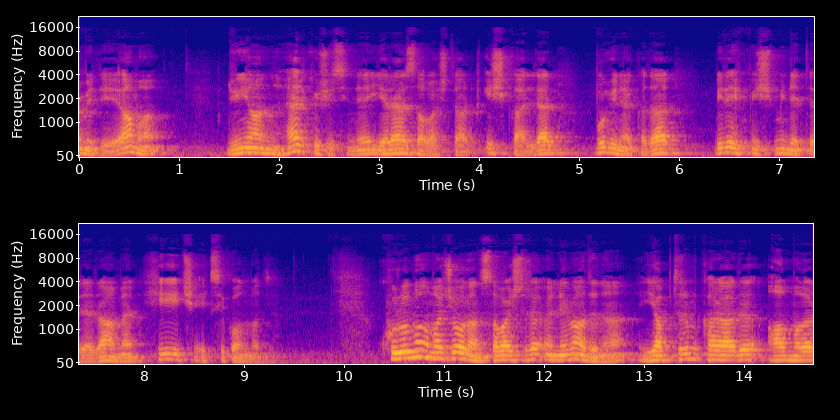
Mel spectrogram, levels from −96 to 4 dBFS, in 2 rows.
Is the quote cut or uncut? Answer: uncut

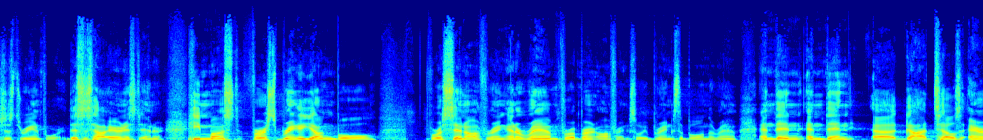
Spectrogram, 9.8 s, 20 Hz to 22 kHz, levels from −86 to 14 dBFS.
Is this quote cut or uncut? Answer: uncut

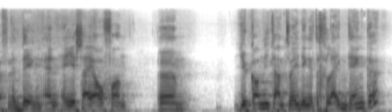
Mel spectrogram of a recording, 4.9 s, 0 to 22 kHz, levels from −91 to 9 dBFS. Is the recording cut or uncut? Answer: uncut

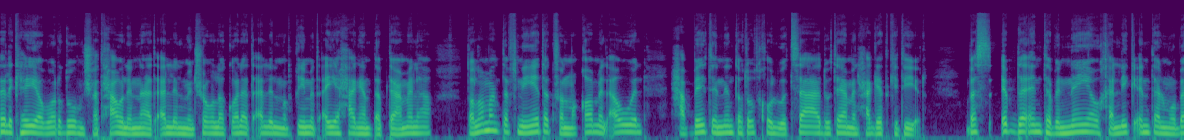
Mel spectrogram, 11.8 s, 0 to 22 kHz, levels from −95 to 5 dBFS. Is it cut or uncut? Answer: uncut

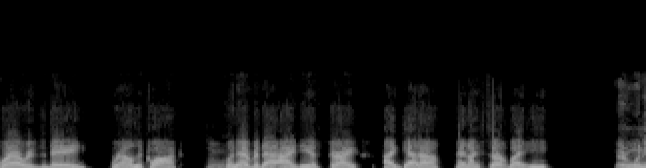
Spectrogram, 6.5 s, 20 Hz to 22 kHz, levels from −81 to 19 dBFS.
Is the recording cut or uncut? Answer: uncut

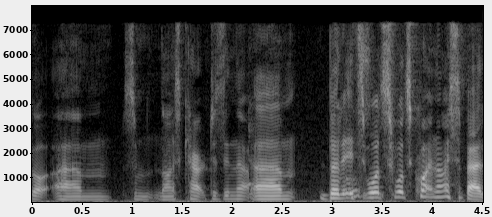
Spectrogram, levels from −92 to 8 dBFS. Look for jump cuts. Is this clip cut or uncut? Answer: cut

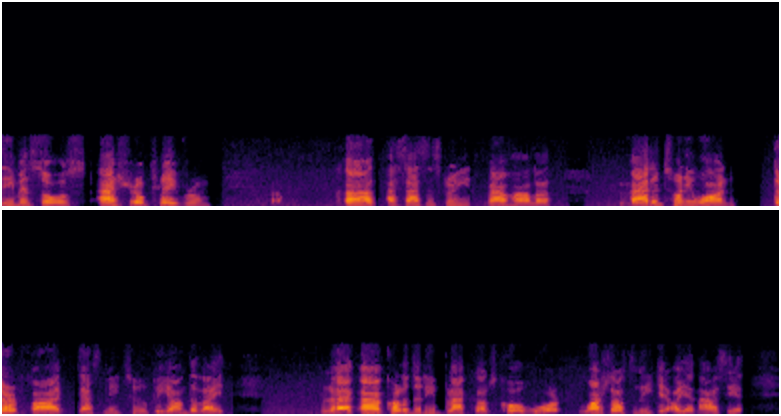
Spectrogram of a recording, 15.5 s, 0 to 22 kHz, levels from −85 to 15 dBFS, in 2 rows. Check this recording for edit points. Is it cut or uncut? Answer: cut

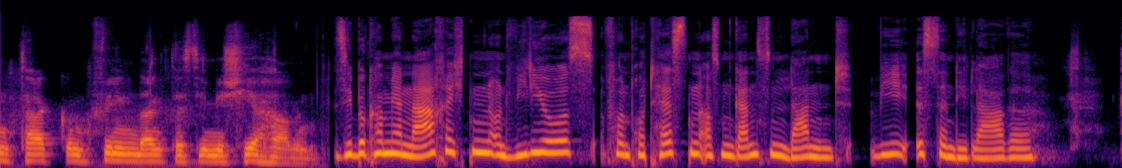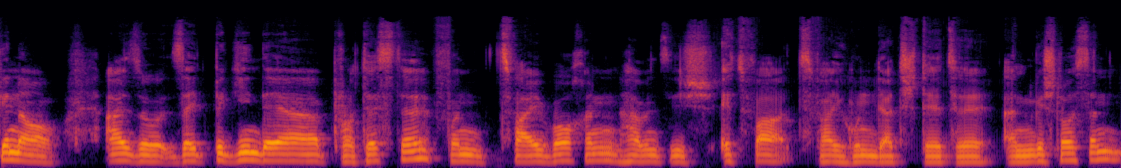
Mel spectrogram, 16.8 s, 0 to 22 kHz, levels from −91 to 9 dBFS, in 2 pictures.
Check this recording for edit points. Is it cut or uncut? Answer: cut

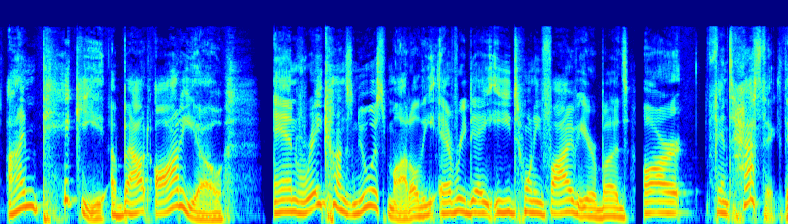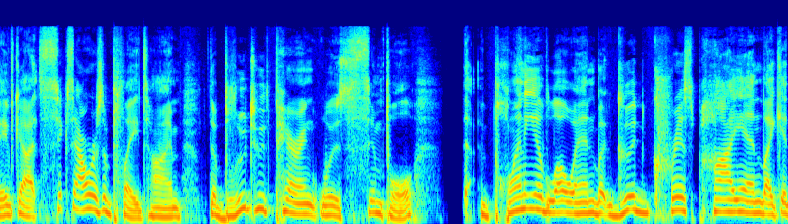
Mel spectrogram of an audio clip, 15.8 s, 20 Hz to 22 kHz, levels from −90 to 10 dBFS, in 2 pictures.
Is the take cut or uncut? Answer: cut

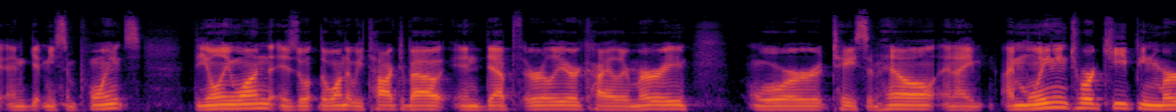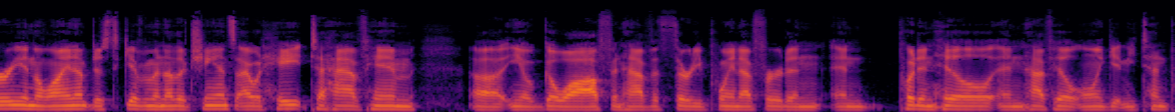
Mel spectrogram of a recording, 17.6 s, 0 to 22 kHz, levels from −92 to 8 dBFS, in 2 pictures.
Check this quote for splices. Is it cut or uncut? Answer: cut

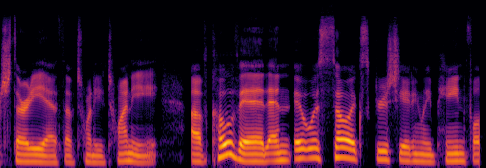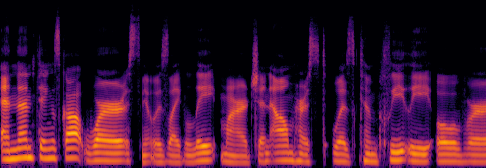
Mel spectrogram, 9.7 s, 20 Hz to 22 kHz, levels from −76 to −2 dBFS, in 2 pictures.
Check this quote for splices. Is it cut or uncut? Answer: cut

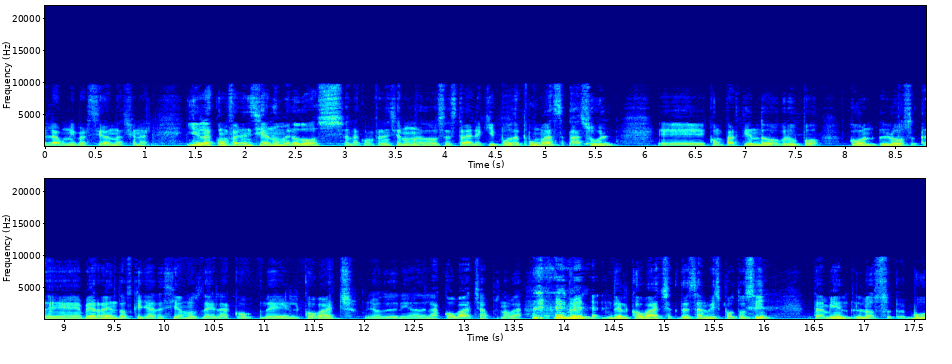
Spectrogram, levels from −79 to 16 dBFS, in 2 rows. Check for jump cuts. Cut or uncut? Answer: cut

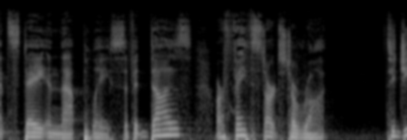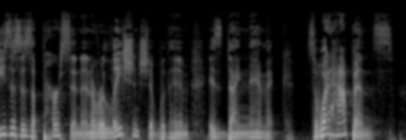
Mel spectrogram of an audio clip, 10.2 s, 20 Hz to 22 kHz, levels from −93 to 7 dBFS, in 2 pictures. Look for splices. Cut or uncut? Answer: cut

